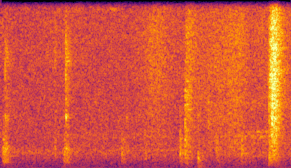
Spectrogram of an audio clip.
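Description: Near silence: quiet room tone with a few faint, short clicks spread across the two seconds.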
